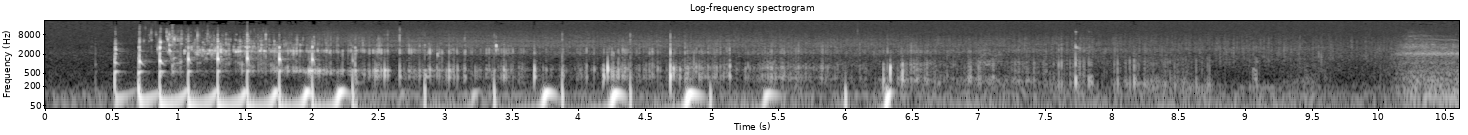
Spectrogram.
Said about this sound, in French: Je vais vous la déboucher dans vos oreilles, je vais arrêter d'en parler. Je vais déposer ça. Et je la verse.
